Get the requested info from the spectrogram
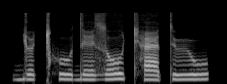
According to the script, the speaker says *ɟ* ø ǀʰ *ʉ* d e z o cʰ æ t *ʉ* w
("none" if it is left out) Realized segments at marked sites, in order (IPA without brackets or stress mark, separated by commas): ɟ, u, ʉ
